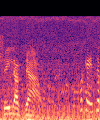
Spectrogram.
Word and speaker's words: Dow: ¿Sheila Doe o Sheila Down? Ok, se pronuncia Sheila Down.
